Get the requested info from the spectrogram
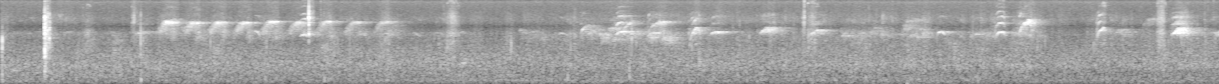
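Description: Small birds chirping in quick runs of short high notes, about four a second, repeated several times over steady outdoor background noise. A single sharp click sounds about half a second in.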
